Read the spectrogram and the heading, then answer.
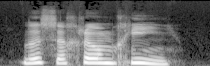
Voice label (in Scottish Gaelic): "lus a chrom chinn", gaelic; Faclan Nàdair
